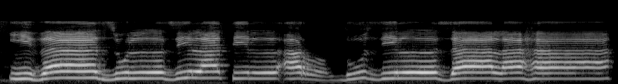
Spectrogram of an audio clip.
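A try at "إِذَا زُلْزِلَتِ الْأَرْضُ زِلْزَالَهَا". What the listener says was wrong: Zain jangan di zilza, itu terlalu takaluf. Lebih light, lebih apa ya? Tidak terlalu ditekan. Ardu zilzi, jangan z, ada suara batuan zil.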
